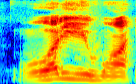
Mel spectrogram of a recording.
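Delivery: loud, gruff demand at the door; shouted. A narrator's reading. Lord Gur shouting at Minnie at his door, gruff. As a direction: bark it out, annoyed. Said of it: "he shouted".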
